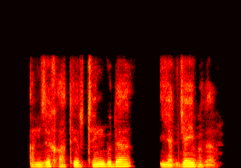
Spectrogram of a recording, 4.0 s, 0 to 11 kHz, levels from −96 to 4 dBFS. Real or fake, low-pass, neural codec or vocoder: fake; 7.2 kHz; codec, 16 kHz, 6 kbps, DAC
